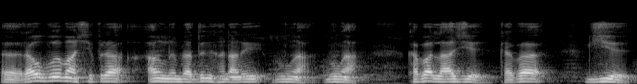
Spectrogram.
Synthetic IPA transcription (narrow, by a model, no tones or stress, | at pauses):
ɾawbɯmasipʰɾaːŋlɯmɾadɯŋɦɯnanɯjbuŋa̰buŋa̰ | kʰajbalaziɯkʰajba | ɡijɯ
